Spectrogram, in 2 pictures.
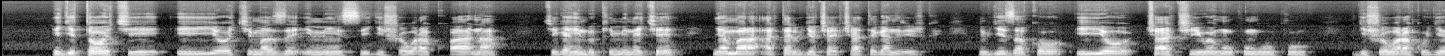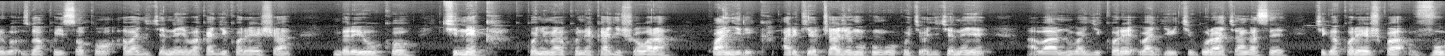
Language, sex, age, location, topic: Kinyarwanda, male, 36-49, Musanze, agriculture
